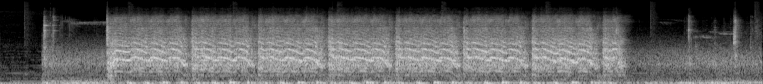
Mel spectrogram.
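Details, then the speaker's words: Crash-damaged Honda Hornet motorcycle cranking: about five seconds of steady, even starter cranking at roughly three beats a second with no firing; starting fluid no help, fuses fine, no spark found at plugs, ignition coils suspected. "all right so there's no spark thing for there so it could be that the ignition calls are working or could be something else"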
